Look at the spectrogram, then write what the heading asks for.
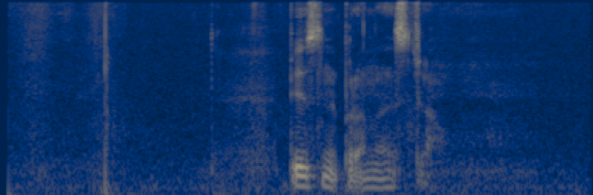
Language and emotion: Russian, neutral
